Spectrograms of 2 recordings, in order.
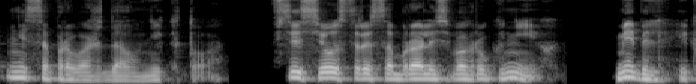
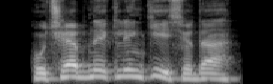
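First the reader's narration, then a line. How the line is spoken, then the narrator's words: Shouting. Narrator (Russian): кричала она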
